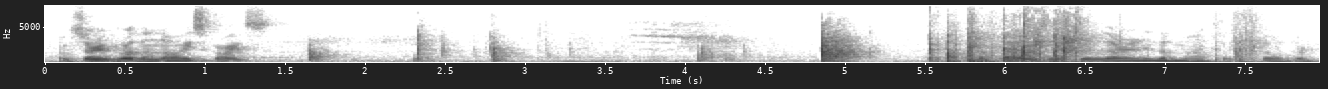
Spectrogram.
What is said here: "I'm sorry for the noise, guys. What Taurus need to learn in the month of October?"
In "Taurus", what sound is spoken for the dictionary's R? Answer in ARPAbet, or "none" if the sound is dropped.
none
